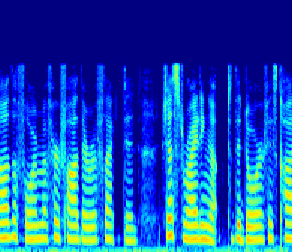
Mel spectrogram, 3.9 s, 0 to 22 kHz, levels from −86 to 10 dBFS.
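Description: No technical faults are audible anywhere in the speech recording.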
